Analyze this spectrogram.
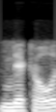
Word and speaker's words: N1QL: is our query language we call it nickel it's spelled n1ql but it's support nickel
